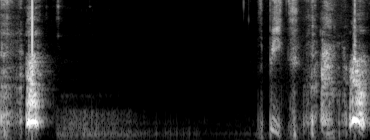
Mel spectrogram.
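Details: Pet dog Shania barks on command while being told to speak: one sharp bark, a pause, a person repeating speak, then a second short bark indoors.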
